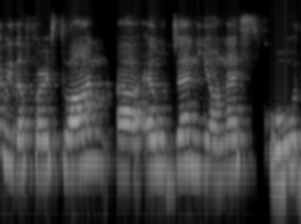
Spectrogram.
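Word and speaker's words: Eugen Ionescu: the first one uh eugenio nesco this is the pronunciation in romanian but because he lived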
